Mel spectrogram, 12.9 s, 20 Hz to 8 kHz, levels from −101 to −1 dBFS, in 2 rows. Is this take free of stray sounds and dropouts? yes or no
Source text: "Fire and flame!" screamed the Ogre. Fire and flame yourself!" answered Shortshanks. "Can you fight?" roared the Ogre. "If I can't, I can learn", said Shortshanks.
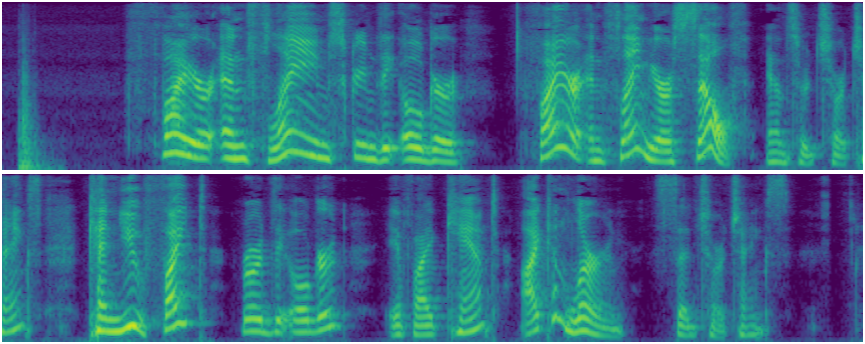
no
